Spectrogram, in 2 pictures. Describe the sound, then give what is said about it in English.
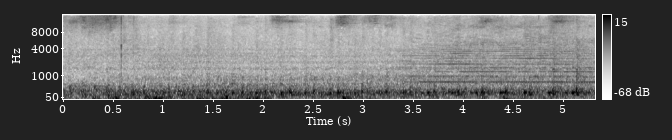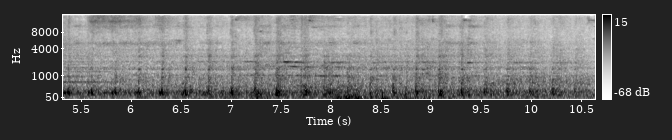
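A train in Sri Lanka rumbles steadily along the rails through the jungle and along the coastal road, fairly loud, with a rhythmic clickety-clack of wheels and faint metallic squeals rising midway, no voices. “Rumbling train took me through the jungle, along the coastal road, little shots occasionally through the palm trees of crystal blue turquoisey waters”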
